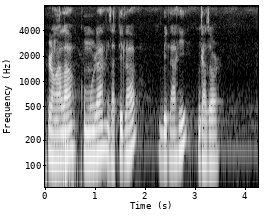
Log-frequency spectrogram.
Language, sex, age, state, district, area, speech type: Assamese, male, 18-30, Assam, Sivasagar, urban, spontaneous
